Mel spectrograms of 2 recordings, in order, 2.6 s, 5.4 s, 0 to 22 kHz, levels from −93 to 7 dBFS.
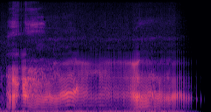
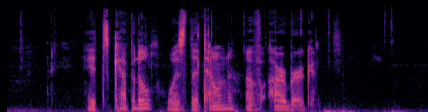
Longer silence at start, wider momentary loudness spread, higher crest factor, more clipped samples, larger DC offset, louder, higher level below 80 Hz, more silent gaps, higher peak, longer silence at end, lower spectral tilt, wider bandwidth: second, 0 s vs 0.25 s; about the same, 13 LU vs 12 LU; second, 22 dB vs 34 dB; neither; neither; second, -36 LUFS vs -32 LUFS; about the same, -58 dBFS vs -60 dBFS; neither; second, -14 dBFS vs -2 dBFS; about the same, 0.3 s vs 0.35 s; first, -4 dB/octave vs -2 dB/octave; first, over 20 kHz vs 16.5 kHz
